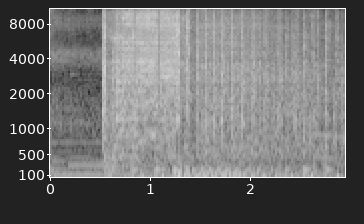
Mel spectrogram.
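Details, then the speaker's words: Small engine on a riding mower with a suspected ignition fault that gave inconsistent spark: starter churns steadily with only weak scattered pops that never catch; the engine is badly flooded with fuel. "it's just very flooded okay i let it dry out a little bit"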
